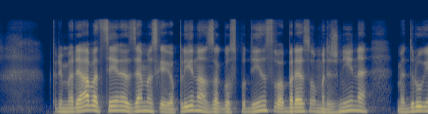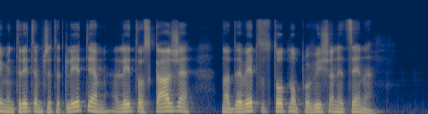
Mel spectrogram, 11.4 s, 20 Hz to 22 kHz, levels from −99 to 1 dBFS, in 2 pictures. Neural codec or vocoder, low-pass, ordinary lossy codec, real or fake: codec, 24 kHz, 1.2 kbps, DualCodec; 10.8 kHz; none; fake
